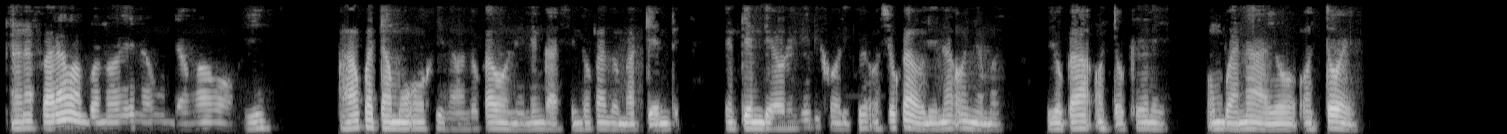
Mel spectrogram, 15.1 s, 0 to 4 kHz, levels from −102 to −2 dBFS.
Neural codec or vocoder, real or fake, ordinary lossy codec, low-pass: none; real; AAC, 24 kbps; 3.6 kHz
